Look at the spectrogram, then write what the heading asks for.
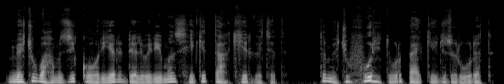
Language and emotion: Kashmiri, fearful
